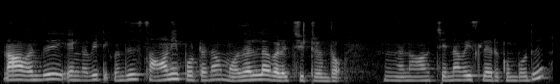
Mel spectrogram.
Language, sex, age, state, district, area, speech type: Tamil, female, 45-60, Tamil Nadu, Dharmapuri, rural, spontaneous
